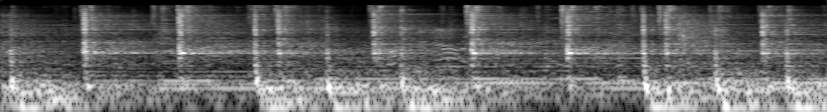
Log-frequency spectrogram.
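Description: A live band playing at a soundcheck in a large, near-empty arena: drums keep a steady beat, hitting about every three-quarters of a second, over bass guitar.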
